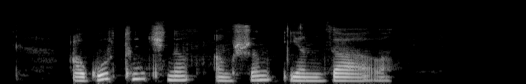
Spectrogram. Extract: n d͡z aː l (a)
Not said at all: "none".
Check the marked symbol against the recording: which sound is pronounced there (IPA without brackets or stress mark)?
a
